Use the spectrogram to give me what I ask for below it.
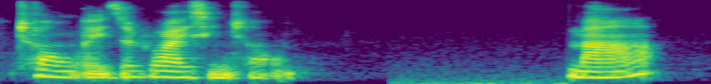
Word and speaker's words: mā: For example, for the syllable ma, there could be 5 different tones. The first tone, the horizontal one, this one, ma, it's a high level one. The meaning is mother.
